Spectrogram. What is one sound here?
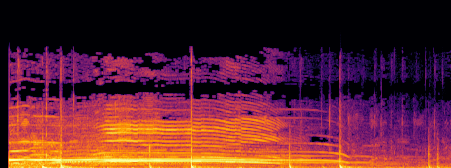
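A crowd of men and women cheers and whoops.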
